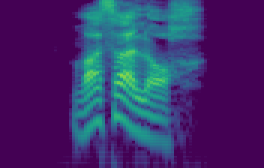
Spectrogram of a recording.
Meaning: waterhole
- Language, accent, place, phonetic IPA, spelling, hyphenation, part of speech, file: German, Germany, Berlin, [ˈvasɐˌlɔx], Wasserloch, Was‧ser‧loch, noun, De-Wasserloch.ogg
